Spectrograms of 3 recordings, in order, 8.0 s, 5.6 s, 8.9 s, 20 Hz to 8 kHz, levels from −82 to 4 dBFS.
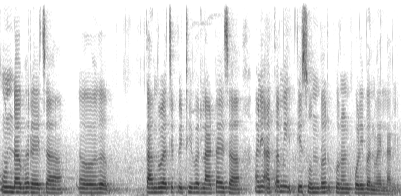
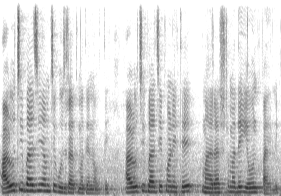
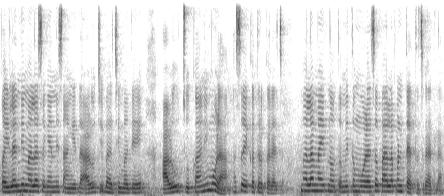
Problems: constant background noise, background conversations at intervals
